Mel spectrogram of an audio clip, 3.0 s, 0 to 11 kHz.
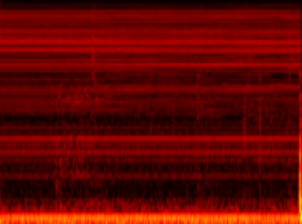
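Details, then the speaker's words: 1999 Toyota RAV4 with codes P0758 and P0773, shift solenoid removed from transmission and bench-tested on 12 V, casing ground: low steady hum then one crisp click on power; solenoid works fine. "here that's just sawing and clicking"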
